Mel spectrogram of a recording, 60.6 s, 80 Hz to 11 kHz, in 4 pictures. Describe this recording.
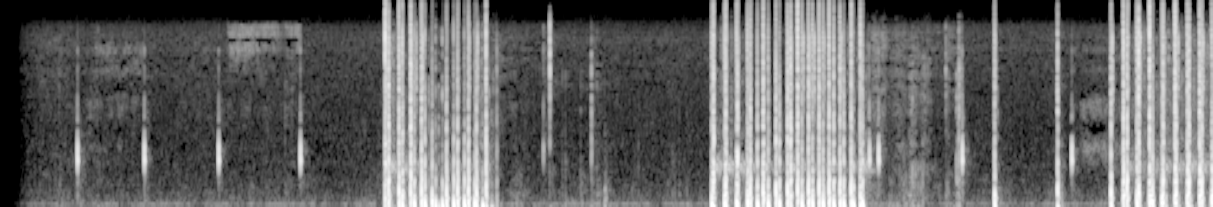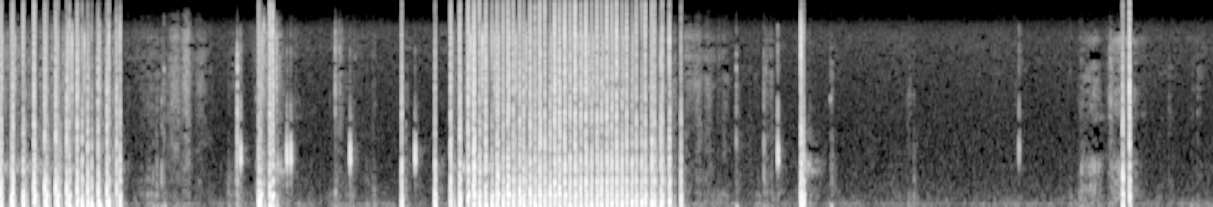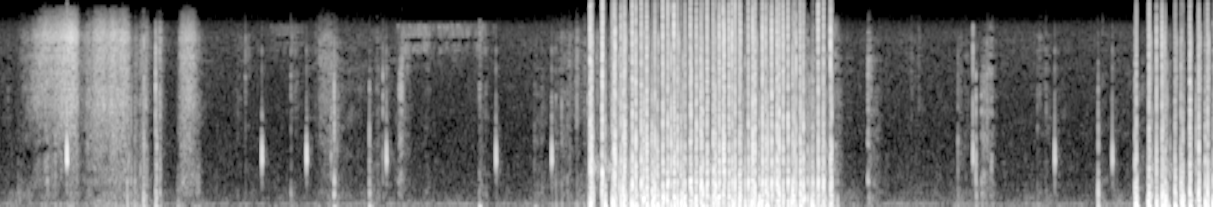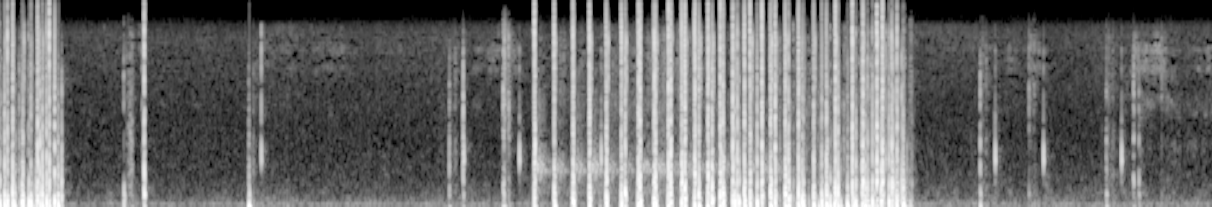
1min rage
my raaaaa
aaaaaaaaaaaage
